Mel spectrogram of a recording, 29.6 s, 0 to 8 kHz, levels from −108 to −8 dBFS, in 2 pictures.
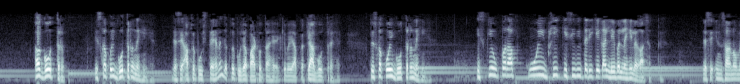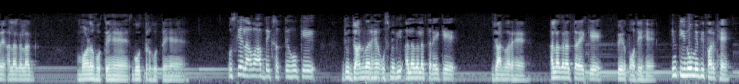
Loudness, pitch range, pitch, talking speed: -19 LUFS, 110-170 Hz, 130 Hz, 170 wpm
